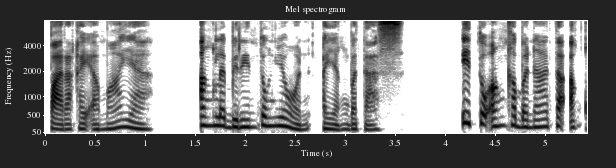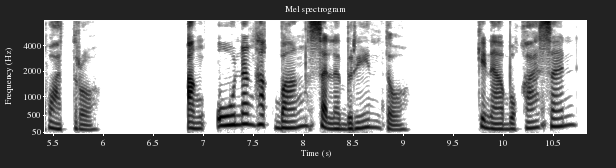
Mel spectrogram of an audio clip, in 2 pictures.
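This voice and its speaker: A woman reading a scripted dramatic story as narrator, with deliberate, theatrical phrasing. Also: fairly low pitch, darkish tone, dry recording, studio quality.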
